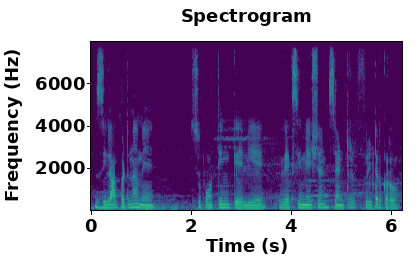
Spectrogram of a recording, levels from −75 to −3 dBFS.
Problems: constant background noise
